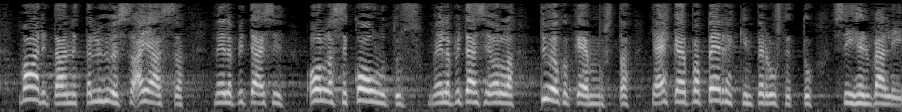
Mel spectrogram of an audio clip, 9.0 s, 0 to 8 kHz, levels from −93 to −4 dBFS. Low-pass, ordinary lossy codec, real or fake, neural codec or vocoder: 7.2 kHz; MP3, 64 kbps; real; none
